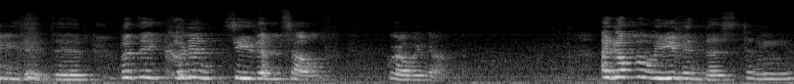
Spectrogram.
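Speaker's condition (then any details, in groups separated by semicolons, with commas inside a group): Cerebral palsy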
